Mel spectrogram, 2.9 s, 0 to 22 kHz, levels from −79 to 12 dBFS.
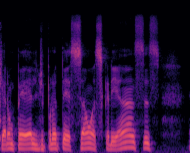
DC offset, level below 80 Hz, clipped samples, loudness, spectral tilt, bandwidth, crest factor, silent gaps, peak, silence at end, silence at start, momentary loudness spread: under 0.1%; -58 dBFS; under 0.1%; -24 LUFS; -5.5 dB/octave; 15 kHz; 12 dB; none; -12 dBFS; 0.5 s; 0 s; 8 LU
